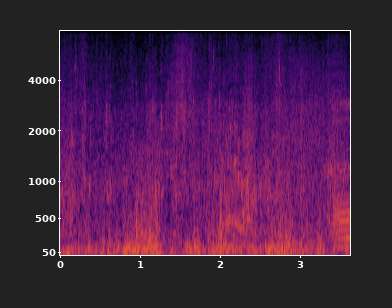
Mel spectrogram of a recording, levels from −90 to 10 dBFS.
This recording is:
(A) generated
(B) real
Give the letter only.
B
